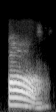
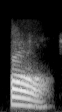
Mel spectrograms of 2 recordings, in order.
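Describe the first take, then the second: Both takes have the same delivery.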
